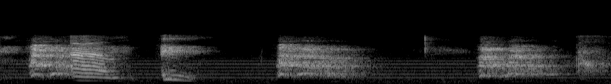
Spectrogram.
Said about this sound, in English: Ava's barking at that dog. Through the window.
